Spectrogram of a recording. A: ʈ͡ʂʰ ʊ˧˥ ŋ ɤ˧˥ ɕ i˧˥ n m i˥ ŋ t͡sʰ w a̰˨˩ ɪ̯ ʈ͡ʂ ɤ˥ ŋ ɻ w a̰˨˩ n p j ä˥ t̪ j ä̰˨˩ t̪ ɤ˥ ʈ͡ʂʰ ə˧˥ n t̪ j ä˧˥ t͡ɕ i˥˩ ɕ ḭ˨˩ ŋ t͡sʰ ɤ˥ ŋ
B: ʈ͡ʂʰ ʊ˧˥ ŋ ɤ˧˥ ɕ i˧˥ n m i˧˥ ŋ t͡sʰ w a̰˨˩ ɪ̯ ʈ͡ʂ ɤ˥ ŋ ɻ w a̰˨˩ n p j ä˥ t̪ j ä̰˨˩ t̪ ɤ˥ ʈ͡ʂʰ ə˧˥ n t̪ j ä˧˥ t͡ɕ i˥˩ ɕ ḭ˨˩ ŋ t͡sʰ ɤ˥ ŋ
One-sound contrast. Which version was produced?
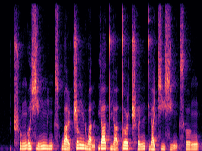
B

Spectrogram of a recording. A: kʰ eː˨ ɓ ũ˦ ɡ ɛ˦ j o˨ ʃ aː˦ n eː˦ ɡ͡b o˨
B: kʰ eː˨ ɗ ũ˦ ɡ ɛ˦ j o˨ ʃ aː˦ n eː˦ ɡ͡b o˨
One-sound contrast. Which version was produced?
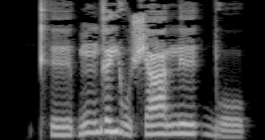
A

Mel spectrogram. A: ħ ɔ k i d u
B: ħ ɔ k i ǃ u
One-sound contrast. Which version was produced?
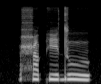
A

